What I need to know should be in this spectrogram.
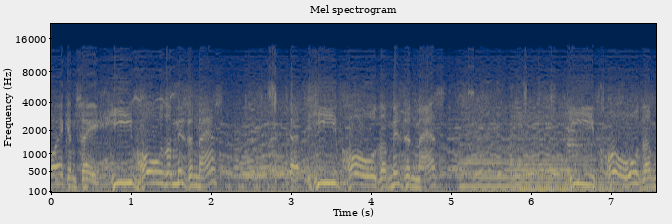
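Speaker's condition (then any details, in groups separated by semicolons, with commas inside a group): No condition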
